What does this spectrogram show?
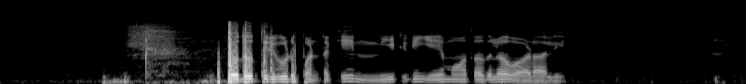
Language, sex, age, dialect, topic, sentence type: Telugu, male, 36-40, Telangana, agriculture, question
